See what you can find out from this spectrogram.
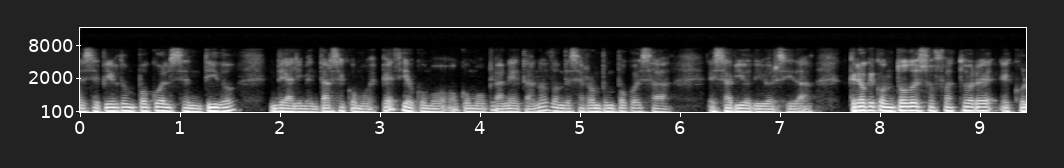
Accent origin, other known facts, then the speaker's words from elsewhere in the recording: Jaén, Andalusia, Spain; soy de Jaén y de familia que ha trabajado el campo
